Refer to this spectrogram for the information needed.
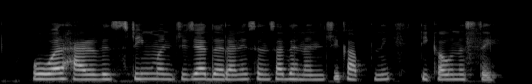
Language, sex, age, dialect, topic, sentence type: Marathi, male, 18-24, Varhadi, agriculture, statement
